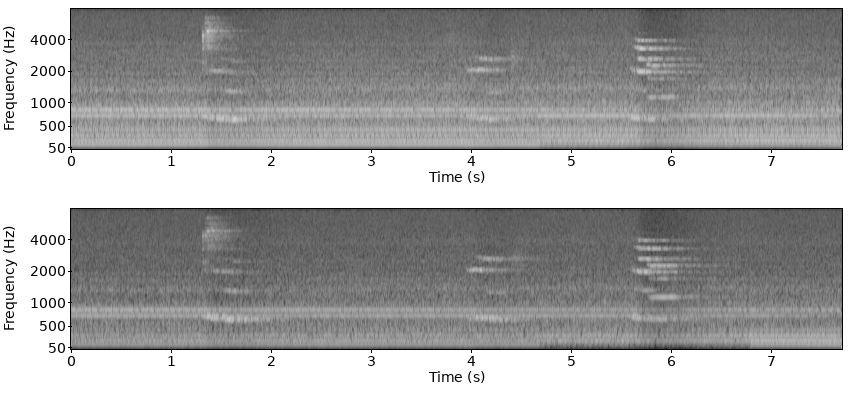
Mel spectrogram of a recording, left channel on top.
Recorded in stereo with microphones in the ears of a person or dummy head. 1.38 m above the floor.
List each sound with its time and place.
1.3 s a cat meowing: 25° left (ahead or behind), 1.7 m; by 6.0 s 50° left (ahead or behind), 6 m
